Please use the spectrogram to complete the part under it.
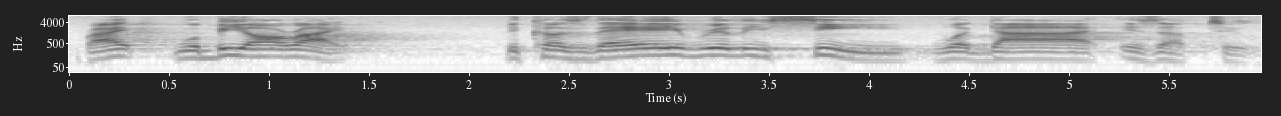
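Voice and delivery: slow, deliberate, spelled-out reading; slow translation. Shown as a demonstration. Preacher slowly restating the verse for everyone, slow and deliberate. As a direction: unpack each phrase slowly for the congregation. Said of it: "a slower translation would be".

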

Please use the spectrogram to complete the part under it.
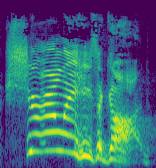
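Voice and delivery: taunting, slow, loud mock proclamation; Elijah. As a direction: stretch it out in a sarcastic shout. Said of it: "Elijah began to taunt them".

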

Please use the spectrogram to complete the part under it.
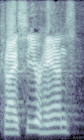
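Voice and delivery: ordinary delivery

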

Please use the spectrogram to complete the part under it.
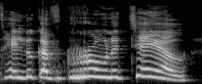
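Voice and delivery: high-pitched girl, witch-mimicked; alarmed yell. A narrator's reading. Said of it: "She yells".

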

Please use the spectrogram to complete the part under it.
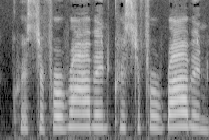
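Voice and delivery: high, loud squealed appeal; little creature calling urgently for help; crying out. A narrator's reading. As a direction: cry the name out high. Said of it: "cried Piglet".

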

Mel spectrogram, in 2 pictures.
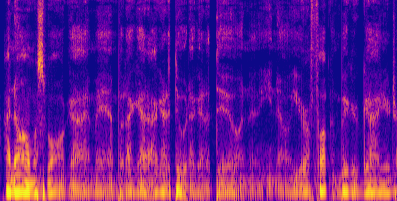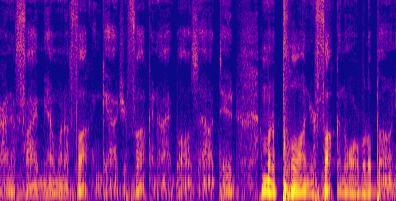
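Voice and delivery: low, very soft imitation of muttered justification; under his breath. Frankie explaining to his friend how he'd fight a bigger guy, muttering under his breath. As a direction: mutter rapid threats like a friend explaining himself quietly. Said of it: "I hear him under his breath".

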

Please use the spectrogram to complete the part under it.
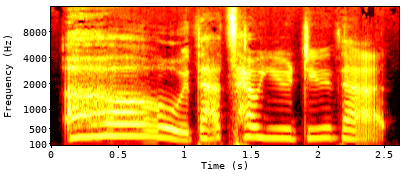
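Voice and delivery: high, bright "Oh" of sudden discovery; a child suddenly getting it, voiced in awe; daughter's wide-eyed realization. Mom voicing her daughter's surprised discovery, high and amazed.

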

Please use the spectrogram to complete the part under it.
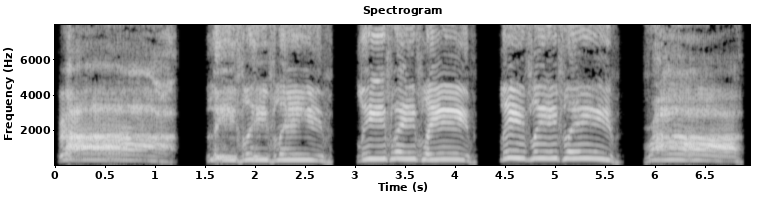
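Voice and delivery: loud, high, climbing chant; death-metal chant broken by roars; screaming death metal. A narrator's reading. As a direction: scream it in pounding waltz triplets. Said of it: "like a screaming death metal waltz".

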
